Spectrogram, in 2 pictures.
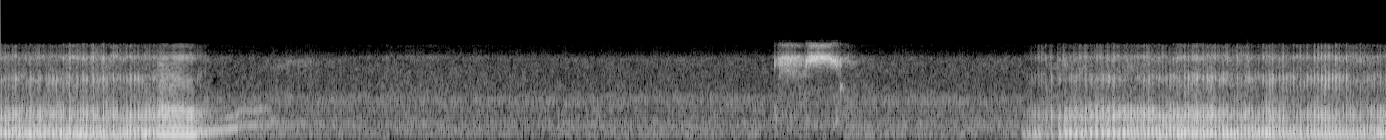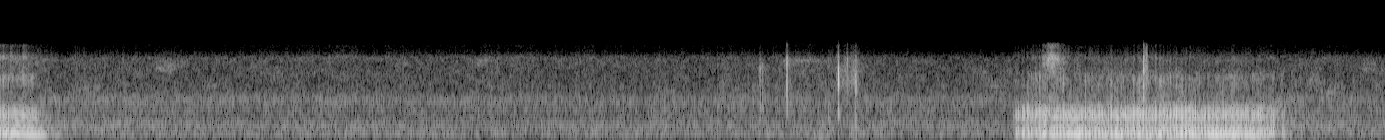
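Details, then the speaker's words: Old pug sleeping while the owner watches TV: loud, rattling snores of about two seconds each, separated by quiet pauses; heavy snoring in a sleeping flat-faced dog. "Okay, my dog is out there snoring, and he's really loud, so we're gonna go get it on video."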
